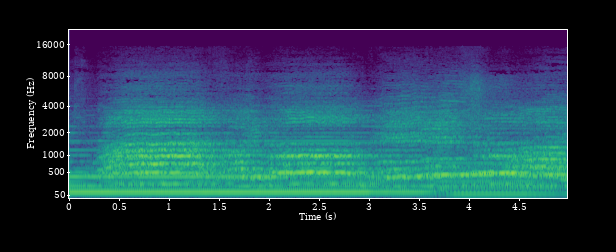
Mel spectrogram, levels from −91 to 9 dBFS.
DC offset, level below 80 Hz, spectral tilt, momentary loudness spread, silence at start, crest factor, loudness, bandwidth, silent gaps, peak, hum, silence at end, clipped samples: under 0.1%; -38 dBFS; -6.5 dB/octave; 6 LU; 0 s; 14 dB; -16 LUFS; 9.4 kHz; none; -2 dBFS; 50 Hz at -25 dBFS; 0 s; under 0.1%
